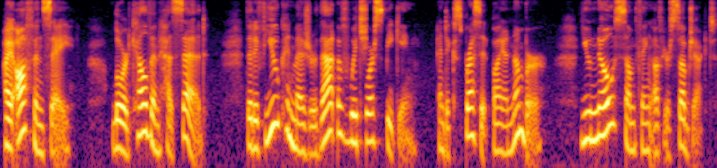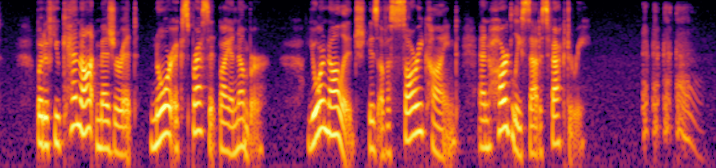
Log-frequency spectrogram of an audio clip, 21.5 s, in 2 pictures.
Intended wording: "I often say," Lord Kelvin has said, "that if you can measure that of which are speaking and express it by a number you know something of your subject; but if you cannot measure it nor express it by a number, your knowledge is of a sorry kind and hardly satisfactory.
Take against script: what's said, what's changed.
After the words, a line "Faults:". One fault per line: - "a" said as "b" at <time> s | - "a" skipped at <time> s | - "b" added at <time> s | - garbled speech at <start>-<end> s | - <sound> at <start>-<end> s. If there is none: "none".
"I often say," Lord Kelvin has said, "that if you can measure that of which are speaking and express it by a number you know something of your subject; but if you cannot measure it nor express it by a number, your knowledge is of a sorry kind and hardly satisfactory.
Faults:
- throat clearing at 20.4-21.4 s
